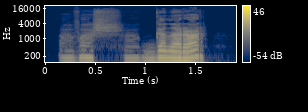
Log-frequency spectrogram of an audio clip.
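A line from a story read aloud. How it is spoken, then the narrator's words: Timid question, young woman. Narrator (Russian): робко спросила девушка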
